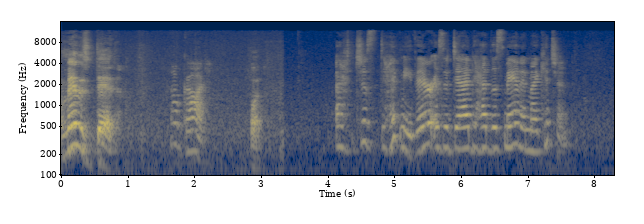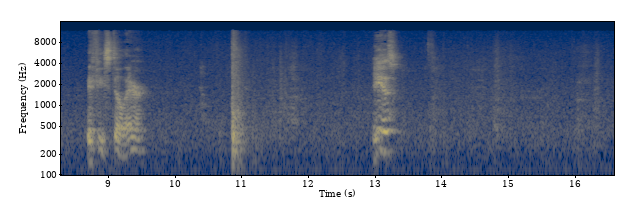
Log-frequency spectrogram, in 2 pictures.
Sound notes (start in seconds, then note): 10.9 door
